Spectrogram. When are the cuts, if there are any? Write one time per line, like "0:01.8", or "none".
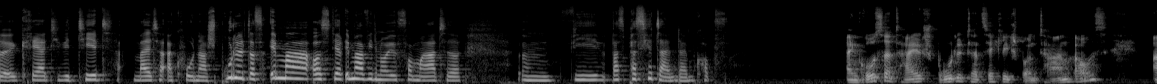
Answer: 0:01.2
0:02.7
0:03.4
0:03.8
